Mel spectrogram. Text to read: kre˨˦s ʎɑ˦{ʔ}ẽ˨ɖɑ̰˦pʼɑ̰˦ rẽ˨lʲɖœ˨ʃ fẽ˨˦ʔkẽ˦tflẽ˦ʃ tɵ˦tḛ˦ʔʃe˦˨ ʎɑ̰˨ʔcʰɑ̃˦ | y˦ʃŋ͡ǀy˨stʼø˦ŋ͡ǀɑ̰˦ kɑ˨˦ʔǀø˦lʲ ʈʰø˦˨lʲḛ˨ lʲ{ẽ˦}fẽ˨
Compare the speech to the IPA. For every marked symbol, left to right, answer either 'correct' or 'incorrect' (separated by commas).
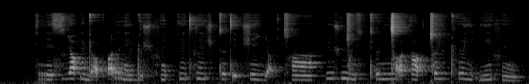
correct, correct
